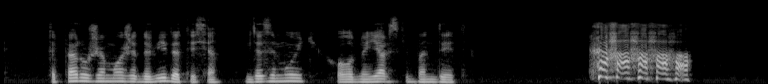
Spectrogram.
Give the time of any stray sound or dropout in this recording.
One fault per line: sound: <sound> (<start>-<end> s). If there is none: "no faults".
sound: laugh (5.9-6.9 s)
